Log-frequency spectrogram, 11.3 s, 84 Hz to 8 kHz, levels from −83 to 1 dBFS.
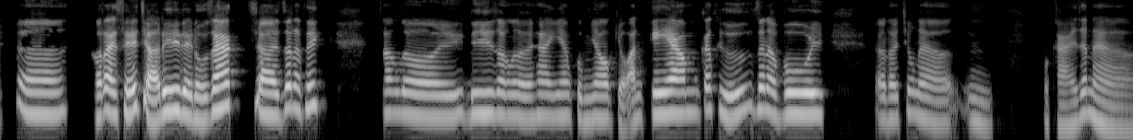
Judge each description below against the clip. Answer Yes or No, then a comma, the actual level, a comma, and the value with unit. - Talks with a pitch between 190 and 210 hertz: Yes, high, 195 Hz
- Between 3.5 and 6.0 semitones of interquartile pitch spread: No, average, 2.7 semitones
